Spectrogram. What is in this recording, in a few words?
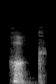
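"hook", American English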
